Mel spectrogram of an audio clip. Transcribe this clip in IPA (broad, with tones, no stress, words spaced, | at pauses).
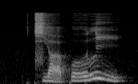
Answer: t͡ɕjä̰˨˩po˧˥ʊ̯ li˥˩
